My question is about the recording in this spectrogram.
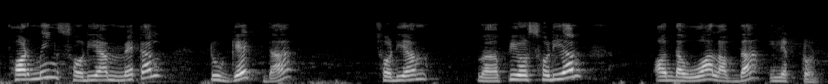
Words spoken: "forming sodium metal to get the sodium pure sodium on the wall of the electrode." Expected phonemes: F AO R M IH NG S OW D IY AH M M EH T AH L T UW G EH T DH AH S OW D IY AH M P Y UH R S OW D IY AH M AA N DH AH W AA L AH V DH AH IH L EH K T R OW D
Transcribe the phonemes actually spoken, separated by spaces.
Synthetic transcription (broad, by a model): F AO R M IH NG S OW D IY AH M M EH T AH L T UW G EH T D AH S OW D IY AH M P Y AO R S OW D IY AH M AA N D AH W AA L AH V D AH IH L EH K T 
